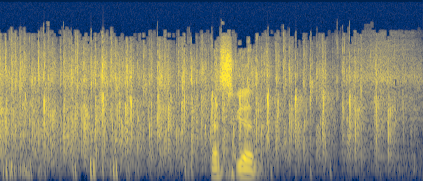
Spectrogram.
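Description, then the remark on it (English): An audience claps steadily for several seconds, a dense crackle of many hands, with a brief voice cutting through the middle of the applause. “Yeah, y'all can clap.”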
